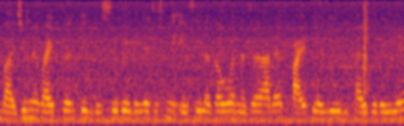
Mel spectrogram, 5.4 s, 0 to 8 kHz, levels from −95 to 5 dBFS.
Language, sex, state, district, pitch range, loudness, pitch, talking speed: Hindi, female, Chhattisgarh, Raipur, 170-185 Hz, -19 LUFS, 175 Hz, 275 wpm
